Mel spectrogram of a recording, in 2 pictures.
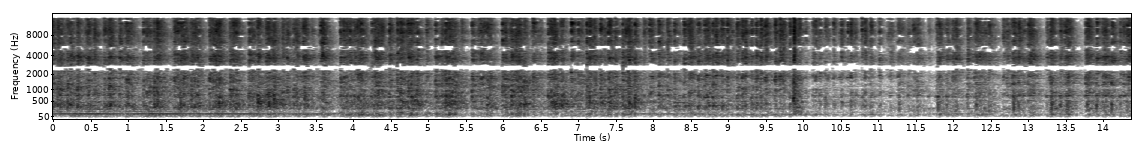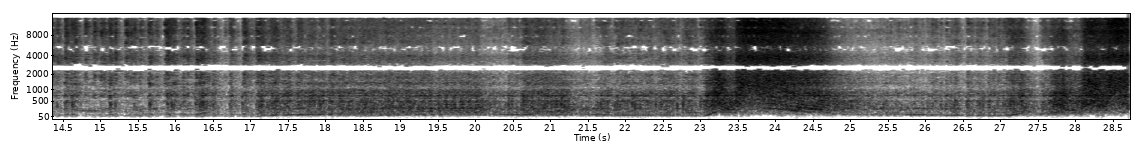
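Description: Chevrolet V8 on open headers idling with the lumpy beat of a Comp Cams Big Mutha Thumpr camshaft. Near the end it is revved twice, louder each time, the revs falling back to idle after the first.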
